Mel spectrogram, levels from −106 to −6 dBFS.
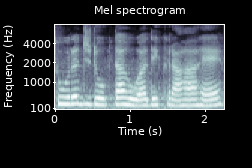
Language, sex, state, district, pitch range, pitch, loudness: Hindi, female, Punjab, Fazilka, 200-235 Hz, 220 Hz, -12 LUFS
